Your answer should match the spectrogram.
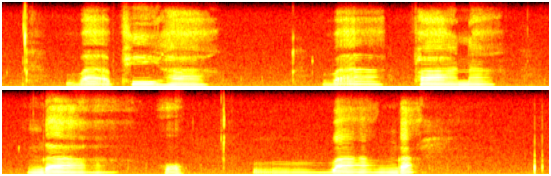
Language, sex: Venda, female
